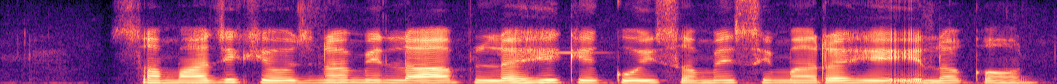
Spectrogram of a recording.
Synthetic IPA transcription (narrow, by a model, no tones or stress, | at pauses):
saːmaːd͡ʒɪkjoːd͡ʒnamẽlaːbʱləɦekekoːisəməjsɪmaɾəɦeɪ̰lakɔːn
